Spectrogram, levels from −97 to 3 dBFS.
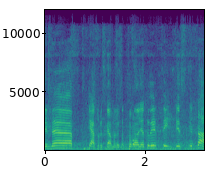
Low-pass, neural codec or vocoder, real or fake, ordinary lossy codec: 10.8 kHz; codec, 44.1 kHz, 3.4 kbps, Pupu-Codec; fake; Opus, 32 kbps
